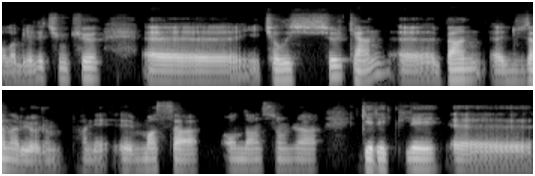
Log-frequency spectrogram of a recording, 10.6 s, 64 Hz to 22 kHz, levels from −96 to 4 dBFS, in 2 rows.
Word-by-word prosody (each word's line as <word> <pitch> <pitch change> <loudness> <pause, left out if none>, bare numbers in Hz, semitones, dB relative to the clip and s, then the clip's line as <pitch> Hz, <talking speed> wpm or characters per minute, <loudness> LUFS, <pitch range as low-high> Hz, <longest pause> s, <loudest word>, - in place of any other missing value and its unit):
olabilirdi. 95 +5 -5
Çünkü, 115 +1 -1 0.4
eee, 95 -1 +3
i - - -11
çalışırken, 110 - +2
eee, 95 -2 -1
ben, 110 +1 +4
eee, 95 0 -1
düzen 100 +1 +1
arıyorum. 90 -2 -4
Hani, - - -11
eee, 95 - -3
masa, 95 -1 0 0.2
ondan 95 0 -5
sonra 95 -1 -7 0.4
gerekli, 100 -1 +3 0.2
eee, 440 - -1
95 Hz, 95 wpm, -26 LUFS, 95-110 Hz, 0.4 s, ben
